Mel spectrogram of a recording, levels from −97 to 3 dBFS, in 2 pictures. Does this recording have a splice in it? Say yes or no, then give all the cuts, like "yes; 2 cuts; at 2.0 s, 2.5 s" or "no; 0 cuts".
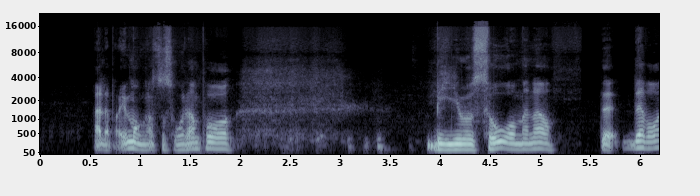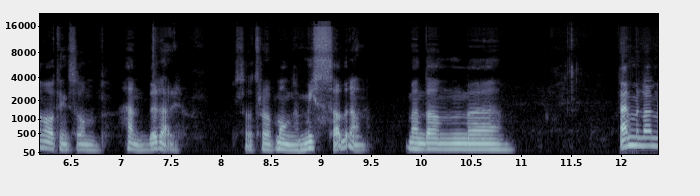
no; 0 cuts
